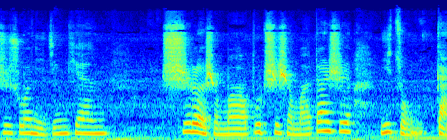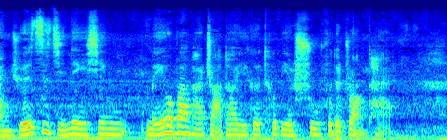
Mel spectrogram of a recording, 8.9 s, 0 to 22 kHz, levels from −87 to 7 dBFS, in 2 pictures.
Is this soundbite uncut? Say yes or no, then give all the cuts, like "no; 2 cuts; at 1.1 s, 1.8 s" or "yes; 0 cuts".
yes; 0 cuts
